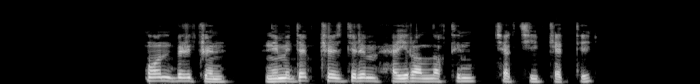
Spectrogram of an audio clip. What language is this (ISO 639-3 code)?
uig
